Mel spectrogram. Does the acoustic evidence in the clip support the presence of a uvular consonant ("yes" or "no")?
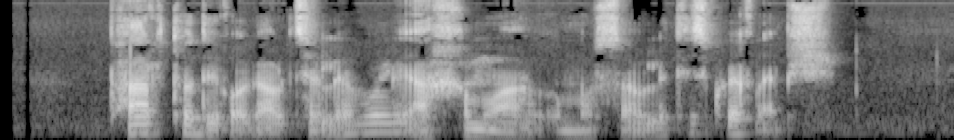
yes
